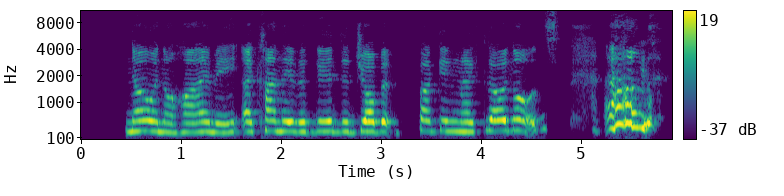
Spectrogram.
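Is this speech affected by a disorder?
Yes: ataxic cerebral palsy; ambulant wheelchair user, chair for long distances and main street.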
